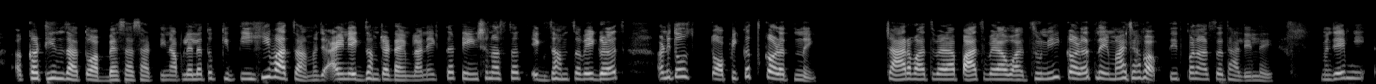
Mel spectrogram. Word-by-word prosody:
अ, - - -5
कठीण 275 0 +3
जातो 230 -4 +2
अभ्यासासाठी 205 +1 -2
आणि 210 - -4
आपल्याला 230 +3 -1
तो 280 - -6
कितीही 255 +5 -2
वाचा, 270 - +5
म्हणजे 205 +3 -7
ऐन 250 +1 +4
एक्झामच्या 240 0 0
टाईमला 200 0 -1
आणि 225 +3 -4
एकतर 260 +5 -5
टेन्शन 265 +1 -1
असतंच 270 +1 -4 0.2
एक्झामचं 250 +4 -4
वेगळंच 255 +3 +3 0.3
आणि 285 +4 -1
तो 355 0 +1 0.2
टॉपिकच 265 +9 -3
कळत 250 -6 +4
नाही. 175 -10 -6 0.7
4-5 240 +1 +3
वेळा, 235 0 +3
5 230 +3 +6
वेळा, 235 -1 +2
वाचूनही 255 - -3
कळत 280 0 +2
नाही. 275 -3 +1
माझ्या 290 +4 -1
बाबतीत 260 -2 -1
पण 270 -1 -2
असं 240 0 -3
झालेलं 195 -4 -9
आहे. 160 - -13 0.5
म्हणजे 245 +4 0
मी 285 -1 -9
245 Hz, 170 wpm, -23 LUFS, 220-270 Hz, 0.7 s, 5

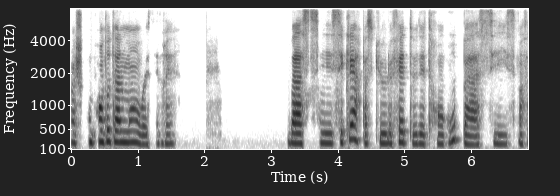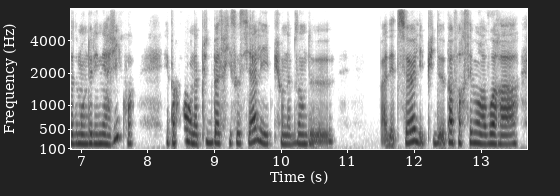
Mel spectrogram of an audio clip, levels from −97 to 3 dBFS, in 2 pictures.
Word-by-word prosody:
Ouais, 220 - -1
je - - -2
comprends 235 +1 +5
totalement 230 -1 +4
ouais, 190 -1 -1
c'est 200 - -11
vrai. 200 0 -6 1.7
Bah, 210 -1 +7
c'est 210 0 0
c'est 220 +2 0
clair 285 -1 +4
parce 200 0 -3
que 205 - -5
le 205 0 +1
fait, 225 +1 -1
heu, 195 - -2
d'être 195 0 -4
en 190 - +1
groupe, 265 +8 -3
bah, 180 -2 +1
c'est 190 +1 -4 0.2
enfin 195 - -3
ça 200 - 0
demande 200 -1 0
de 200 - +1
l'énergie 200 - -1
quoi 200 -10 -8 0.5
et 220 - -7
parfois 210 +5 -1
on 220 - +1
a - - 0
plus 220 - -6
de - - 0
batterie 210 -1 -3
sociale 220 +4 -1
et 195 -2 -2
puis - - -9
on 190 -1 -2
a - - -5
besoin 200 -1 -2
de 205 +5 -6 0.7
bah, - - -6
d'être - - -8
seul 230 +1 +3
et - - -5
puis - - -9
de - - -3
pas 225 -1 +2
forcément 215 -1 -1
avoir 195 0 +2
à 190 +2 0
205 Hz, 225 wpm, -22 LUFS, 195-225 Hz, 1.7 s, Bah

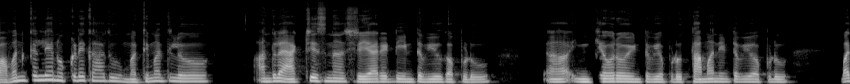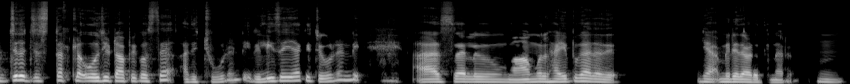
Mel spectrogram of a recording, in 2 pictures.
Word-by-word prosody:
పవన్ 150 +12 +1
కళ్యాణ్ 200 -1 +2
ఒక్కడే 180 +2 -1
కాదు, 165 -1 -2 0.2
మధ్య 115 +4 -3
మధ్యలో 150 -3 -1 0.7
అందులో 150 +2 +2
యాక్ట్ 120 0 -1
చేసిన 150 -2 +2
శ్రేయ 125 -1 +2
రెడ్డి 130 +1 -1
ఇంటర్వ్యూకప్పుడు 120 -2 0 0.8
ఆహ్, 125 +1 +1
ఇంకెవరో 135 +2 +2 0.2
ఇంటర్వ్యూ 120 0 -1
అప్పుడు, 120 0 -1
తమన్ 130 +2 +3
ఇంటర్వ్యూ 125 0 -2
అప్పుడు 120 -1 -3 0.6
మధ్యలో 155 +8 +6
జస్ట్ 160 +3 -4
అట్లా - - -1
'ఓజి' 160 +1 +5
టాపికొస్తే, 155 +4 +1 0.2
"అది 115 0 -3
చూడండి. 130 - -6
రిలీజ్ 145 +8 +2
అయ్యాక 180 +1 +1
చూడండి." 200 +9 -1 0.8
అసలు 120 0 +1 0.3
మామూలు 120 +3 +3
హైప్ 130 +4 +1
కాదు 135 -3 +3
అది. 110 -2 -1 0.9
యాహ్! 120 -1 0
మీరు 125 0 +3
ఏదో 120 - +5
అడుగుతున్నారు? 105 +3 -4 0.3
హ్మ్. 115 -3 -6
130 Hz, 140 wpm, -21 LUFS, 120-155 Hz, 0.9 s, మధ్యలో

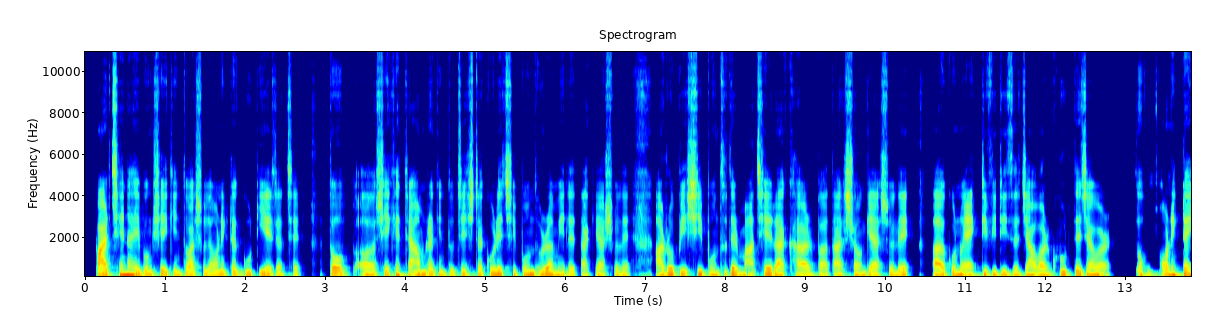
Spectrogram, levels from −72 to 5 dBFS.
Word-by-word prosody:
পারছে 140 +6 +5
না - - +8
এবং 155 - 0
সে 150 - +2
কিন্তু 150 0 -2
আসলে 145 +1 -2
অনেকটা 140 +1 -1
গুটিয়ে 175 - +1
যাচ্ছে। 100 0 -4 0.4
তো 170 - +3 0.4
আ - - +3 0.2
সেক্ষেত্রে 190 +4 0
আমরা 130 +5 +2
কিন্তু 150 0 -3
চেষ্টা 135 0 -1
করেছি 120 -2 +1
বন্ধুরা 125 +1 +3
মিলে 110 0 -2
তাকে 105 -1 -5
আসলে 115 0 -3 0.4
আরো 110 +5 +3
বেশি 105 +2 +2
বন্ধুদের 110 +2 +1
মাঝে 90 +7 0
রাখার 105 -2 0
বা 105 - 0
তার 95 +3 0
সঙ্গে 110 -1 0
আসলে 105 +2 -2 0.4
আ - - +6 0.2
কোনো 110 0 +2
এক্টিভিটিস 100 0 -2
এ - - -1
যাওয়ার 100 0 +2
ঘুরতে 140 +1 0
যাওয়ার, 100 +2 +2 0.4
তো - - -5 0.3
অনেকটাই 195 +3 +3
120 Hz, 165 wpm, -23 LUFS, 105-145 Hz, 0.4 s, না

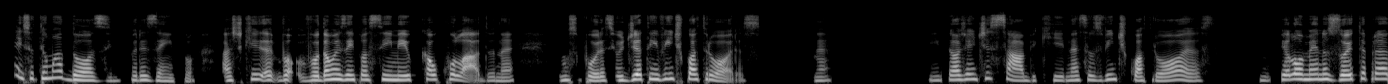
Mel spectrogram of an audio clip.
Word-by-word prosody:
É 365 - -2
isso, 275 -1 -3
ter 275 - -1
uma 310 +3 +1
dose, 190 - +1
por 200 0 -5
exemplo, 180 -4 -4 0.3
acho 180 +1 -4
que, 240 -2 -2
eh, 200 +1 +1
vo 200 +3 -1
vou 180 +5 +1
dar 215 +3 +5
um - - +6
exemplo 220 -2 +3
assim, 215 +1 +1
meio 205 0 +3
calculado, 220 -5 0
né. 165 0 -6 0.5
Vamos 200 +1 -3
supor, 190 -4 -1
assim, 180 +1 -5
o 190 - +2
dia 230 +5 +6
tem 240 0 +2
24 240 -2 +1
horas, 155 -3 -5 0.5
né. 175 +1 -8 1.0
Então 190 +2 -3
a 215 - +4
gente 240 +4 -2
sabe 180 -6 -1
que 190 -1 -8
nessas 195 0 -4
24 195 -5 -2
horas, 180 -1 -1 0.5
hum, 185 - -10
pelo 230 +2 +5
menos 235 -2 +2
8 220 +3 +4
é - - -2
para 255 0 0
205 Hz, 180 wpm, -23 LUFS, 180-230 Hz, 1.0 s, um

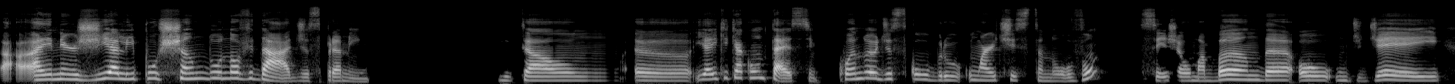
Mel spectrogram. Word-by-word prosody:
a 215 +1 +4
energia 235 +2 +3
ali 255 -1 0
puxando 275 +2 +2
novidades 235 - +2
pra 170 -3 -2
mim. 140 -5 -14 1.3
Então, 185 -1 -2 0.2
hã, 175 -2 -3
e 235 +3 -2
aí 245 +2 +1
que 295 +2 -11
que 315 - 0
acontece. 300 -1 0 0.2
Quando 255 +3 -3
eu 280 -2 +2
descubro 230 -6 -7
um 210 -1 -9
artista 190 -1 -4
novo, 160 - -5 0.5
seja 180 0 -6
uma 175 -1 -5
banda 205 +1 +2
ou 195 -1 -1
um 190 0 -12
dj, 185 +2 -1
195 Hz, 105 wpm, -22 LUFS, 180-245 Hz, 1.3 s, a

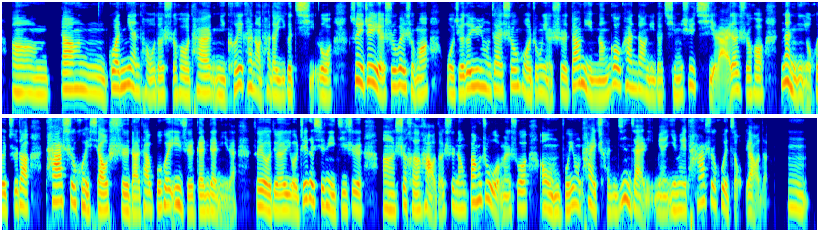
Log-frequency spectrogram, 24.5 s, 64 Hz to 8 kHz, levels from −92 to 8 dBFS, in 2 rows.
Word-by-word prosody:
嗯， 160 -3 -1 0.2
当 190 0 +4
嗯 165 -4 -4
观 205 +1 +3
念 225 -6 +1
头 150 -3 -6
的 150 0 -2
时 150 - -5
候， 150 -1 -2
它 165 +2 +1
你 150 -1 -3
可 195 +9 0
以 230 - +5
看 210 -2 -3
到 - - 0
它 135 - -9
的 150 0 -1
一 140 0 -3
个 155 - +1
起 - - +4
落， 145 -2 -1 0.2
所 275 - +2
以 245 - +6
这 260 +1 +4
也 - - +6
是 215 - 0
为 215 0 +5
什 190 -6 -3
么， 155 +3 +1 0.3
我 160 -2 -1
觉 165 +2 +1
得 195 +3 +4
运 220 +1 +2
用 200 -4 -2
在 185 0 -2
生 215 +4 -1
活 165 -7 -1
中 165 +2 -5
也 145 - -4
是， 155 -3 -2
当 225 +10 +3
你 185 -10 0
能 135 +2 -1
够 240 +2 +3
看 210 -2 -2
到 180 -3 -3
你 140 -2 -3
的 140 0 -6
情 150 +2 -2
绪 225 +7 -2
起 - - +1
来 - - +1
的 185 - +3
时 150 -3 -3
候， 150 -1 -1 0.2
那 265 +3 +5
你 150 -5 0
也 - - -5
会 155 -1 0
知 165 +3 -5
道 180 -3 +3 0.2
它 220 0 +7
是 225 -1 +3
会 185 -6 0
消 155 +1 +4
失 155 -2 0
的， 135 -1 +1
它 165 +1 0
不 170 +2 -2
会 190 -1 +2
一 200 -1 +2
直 145 -5 -1
跟 145 +2 0
着 150 -2 +1
你 - - -9
的。 - - -7 0.3
所 185 - -1
以 180 - +5
我 155 -3 +5
觉 155 - -1
得 150 +1 +2
有 150 - +1
这 235 +2 0
个 245 - +4
心 195 -3 0
理 155 -4 0
机 160 +3 -4
制， 155 -1 0 0.3
呃， 165 -2 0
是 150 +6 +1
很 155 -3 0
好 - - +2
的， - - -6
是 190 - -4
能 160 -1 -4
帮 215 +5 +3
助 250 -1 0
我 - - +1
们 140 0 -4
说， 170 +2 -1 0.2
哦， 170 - 0
我 160 - +1
们 140 0 0
不 150 +3 -2
用 190 +2 -2
太 155 - -1
沉 140 -1 -6
浸 235 - +1
在 155 -5 0
里 - - -10
面， 135 -2 -5
因 155 0 -2
为 155 -1 -3
它 205 +7 -2
是 225 0 -3
会 185 - -2
走 - - -7
掉 - - -1
的， - - -17 0.3
嗯。 165 -4 -6
165 Hz, 295 characters per minute, -24 LUFS, 150-195 Hz, 0.3 s, 它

